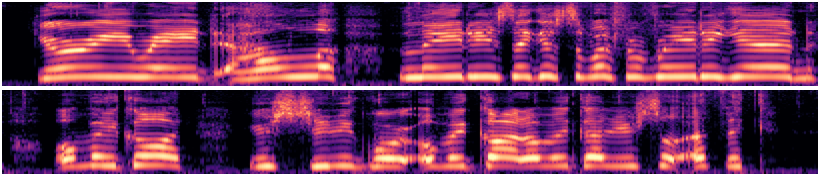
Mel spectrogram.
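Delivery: high-pitched, excited welcome; excited greeting. Real, not acted. Streamer thanking incoming raiders, thrilled and high-pitched.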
